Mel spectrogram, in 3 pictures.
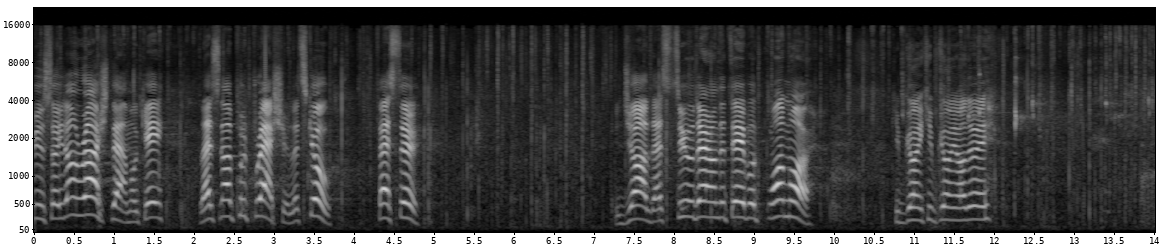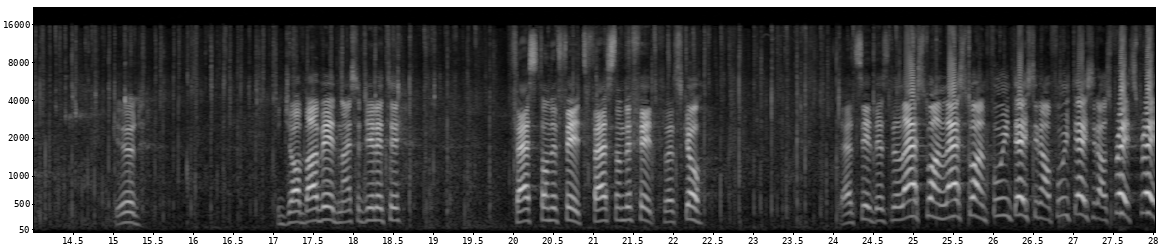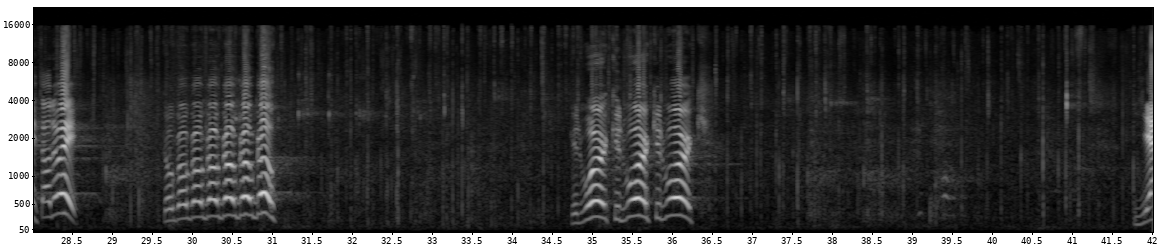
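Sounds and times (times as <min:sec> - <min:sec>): sneakers tapping on court: 0:00.0 - 0:27.3, 0:28.2 - 0:42.0.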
